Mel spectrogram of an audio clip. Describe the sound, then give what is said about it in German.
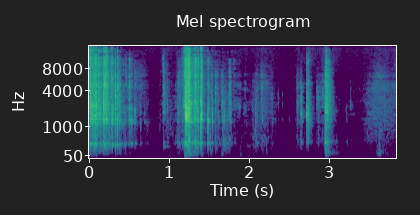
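Paper note number 3 rustles and crinkles as it is handled, producing several sharp, crackly bursts of uneven rhythm with short pauses between them and a softer rustle at the end. No one speaks. “Sorry fürs Rascheln an dieser Stelle.”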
